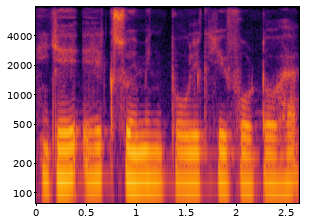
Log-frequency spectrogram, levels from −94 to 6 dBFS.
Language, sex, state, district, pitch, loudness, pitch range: Hindi, male, Rajasthan, Jaipur, 130 Hz, -17 LUFS, 125-135 Hz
